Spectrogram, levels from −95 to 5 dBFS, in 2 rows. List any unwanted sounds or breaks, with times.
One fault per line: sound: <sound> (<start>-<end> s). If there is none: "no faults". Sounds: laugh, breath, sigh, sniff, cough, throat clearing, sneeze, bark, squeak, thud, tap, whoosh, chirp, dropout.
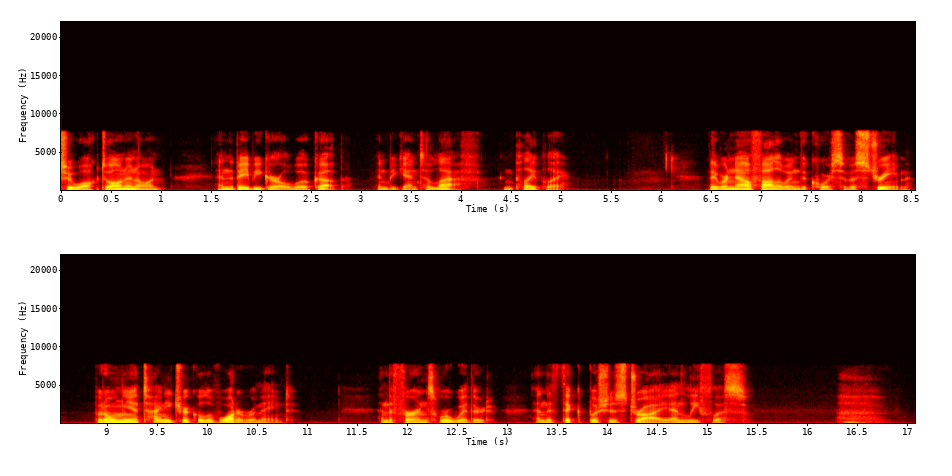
sound: sigh (16.3-16.9 s)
